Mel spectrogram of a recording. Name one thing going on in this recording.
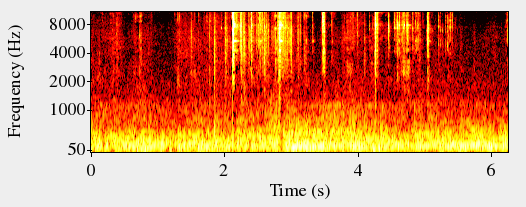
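A hand rubs a dog's fur.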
